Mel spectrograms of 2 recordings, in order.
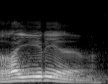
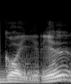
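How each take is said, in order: First: The first consonant is mixed with breathy kh. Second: The first consonant is a hard stopped g. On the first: "campuran gha dan juga kha, hamas masuknya" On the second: "Jangan ada G karena itu bersifat syiddah"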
